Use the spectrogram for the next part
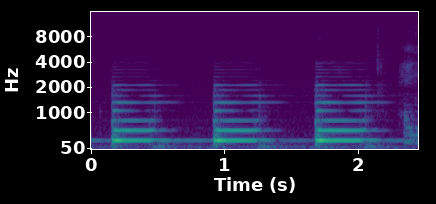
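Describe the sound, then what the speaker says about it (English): Piano plays a single C as three evenly spaced quarter notes, each clear, close struck tone ringing and fading before the next, with no voices. "So if I want to play quarter note C, it will be like this."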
